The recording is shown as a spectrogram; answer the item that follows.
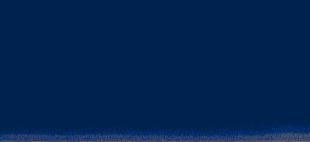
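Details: Low, steady rumble like distant traffic or wind, with no animal calls heard.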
